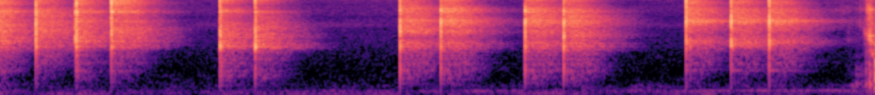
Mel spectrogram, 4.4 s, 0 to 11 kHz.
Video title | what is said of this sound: SEKEREN INI CUMA 150 RIBU ⁉️⁉️ - Reel DZ CROSSFIRE Ini Bikin Tetangga Minder | bagian lehernya cukup keras suaranya nyaring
